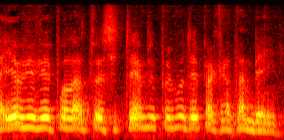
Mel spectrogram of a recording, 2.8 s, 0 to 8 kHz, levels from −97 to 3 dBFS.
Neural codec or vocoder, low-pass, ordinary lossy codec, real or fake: vocoder, 44.1 kHz, 128 mel bands, Pupu-Vocoder; 7.2 kHz; none; fake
